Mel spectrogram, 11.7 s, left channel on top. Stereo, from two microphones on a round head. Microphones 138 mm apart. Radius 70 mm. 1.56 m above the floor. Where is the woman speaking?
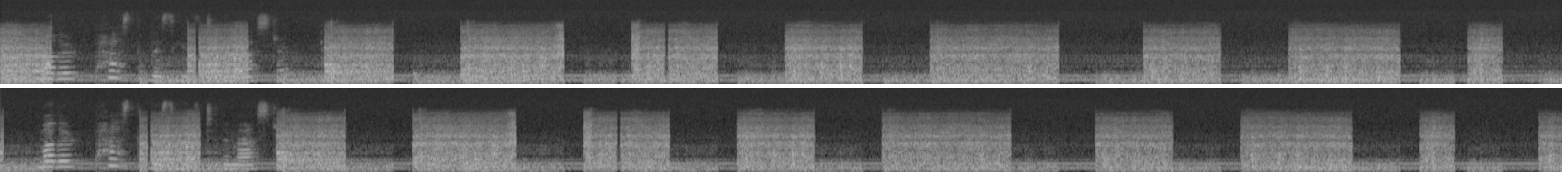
15° right (ahead or behind), 3.5 m.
